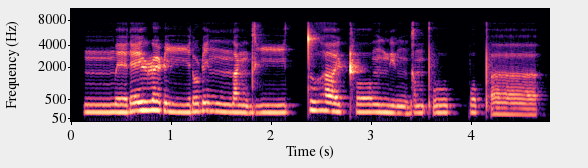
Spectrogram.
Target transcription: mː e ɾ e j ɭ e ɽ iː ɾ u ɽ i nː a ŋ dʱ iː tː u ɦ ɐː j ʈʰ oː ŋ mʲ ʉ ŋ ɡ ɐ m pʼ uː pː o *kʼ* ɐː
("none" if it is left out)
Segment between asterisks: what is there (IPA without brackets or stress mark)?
pʼ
